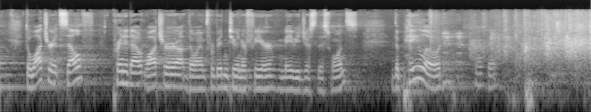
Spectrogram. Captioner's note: applause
